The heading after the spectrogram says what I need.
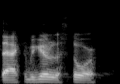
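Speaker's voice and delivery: normal talking voice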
